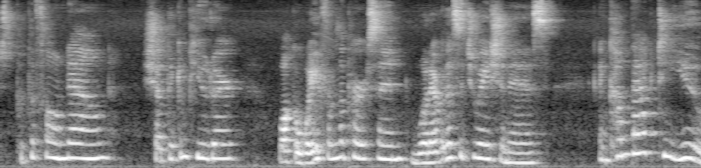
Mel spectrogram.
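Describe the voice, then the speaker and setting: A woman speaks in a high pitch with big swings in loudness. Noticeable background noise runs underneath. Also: lively intonation, moderate pace. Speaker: spiritual channeler and podcast host. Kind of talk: casual podcast monologue. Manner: halting, many repetitions.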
